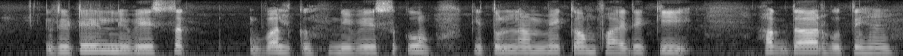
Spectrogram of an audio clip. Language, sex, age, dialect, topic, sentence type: Hindi, female, 31-35, Awadhi Bundeli, banking, statement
